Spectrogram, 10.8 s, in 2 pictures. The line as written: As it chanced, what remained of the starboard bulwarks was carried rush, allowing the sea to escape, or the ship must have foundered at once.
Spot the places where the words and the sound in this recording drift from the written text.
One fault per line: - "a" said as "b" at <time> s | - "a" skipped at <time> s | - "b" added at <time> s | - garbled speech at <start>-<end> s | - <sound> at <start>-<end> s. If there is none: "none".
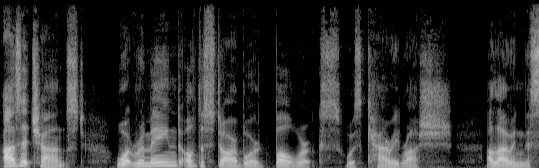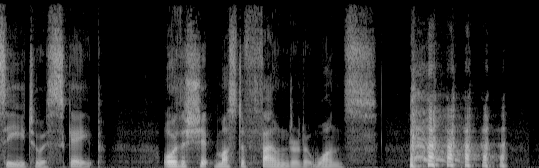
- laugh at 9.5-10.5 s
